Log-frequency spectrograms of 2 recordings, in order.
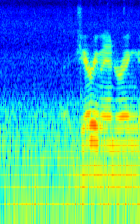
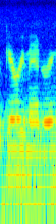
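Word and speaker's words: gerrymandering: just sort of basic Jerry mandering as it's been called or Gary mandering as it's properly pronounced I'm a bit of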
